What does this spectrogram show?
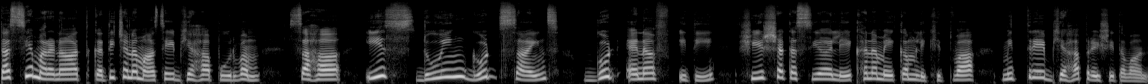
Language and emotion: Sanskrit, neutral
